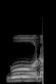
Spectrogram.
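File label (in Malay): "burut", Malay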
